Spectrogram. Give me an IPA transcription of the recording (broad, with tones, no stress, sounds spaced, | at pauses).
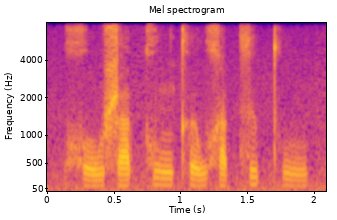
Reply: x o˨˩˨ w ʂ a˨˩ t̚ x u˧ ŋ t̪ʰ ə˨˩˦ w x a˨˩ t̚ s ɨ˦˥ p̚ t̪ʰ u˨˩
